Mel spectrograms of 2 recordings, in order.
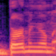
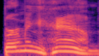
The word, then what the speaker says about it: Birmingham: Birmingham. So I guess it's just the the stress in the last syllable there. Birmingham.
